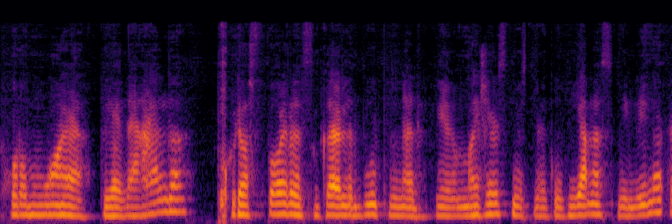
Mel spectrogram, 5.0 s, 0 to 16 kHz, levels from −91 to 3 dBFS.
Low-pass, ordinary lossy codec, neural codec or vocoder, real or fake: 10.8 kHz; AAC, 96 kbps; codec, 24 kHz, 1.5 kbps, HILCodec; fake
